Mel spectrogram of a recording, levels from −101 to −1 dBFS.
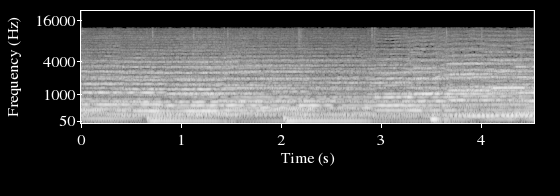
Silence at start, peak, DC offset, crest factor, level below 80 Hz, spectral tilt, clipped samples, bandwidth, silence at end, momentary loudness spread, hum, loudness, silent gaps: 0 s; -2 dBFS; under 0.1%; 12 dB; -28 dBFS; -4.5 dB/octave; under 0.1%; 13 kHz; 0 s; 5 LU; none; -13 LUFS; none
